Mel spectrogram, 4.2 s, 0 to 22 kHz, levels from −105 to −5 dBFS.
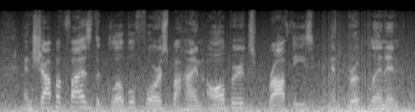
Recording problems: wind noise on the microphone; occasional gusts; 15 dB below the speech

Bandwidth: 14.5 kHz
